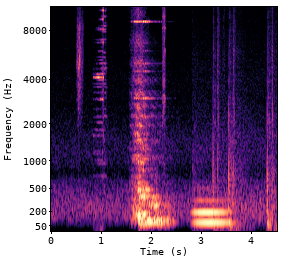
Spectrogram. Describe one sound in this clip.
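Menu blips and clicks sound briefly.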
